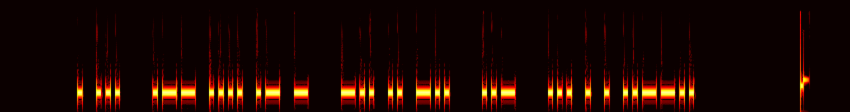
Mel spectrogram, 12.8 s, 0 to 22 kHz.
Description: Morse code, heard as a keyed tone, about 17 wpm, 700 Hz. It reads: ES WHAT DID U SEE?
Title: Sentences from Top 100 Words and Abbreviations 17wpm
